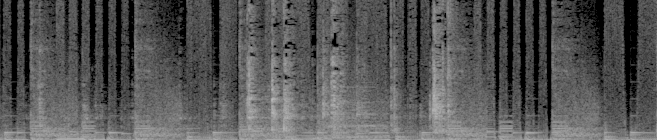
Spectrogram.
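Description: Background music over plastic marbles clattering through plastic marble-run track, with louder bursts of clatter around the middle and again about four seconds in.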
